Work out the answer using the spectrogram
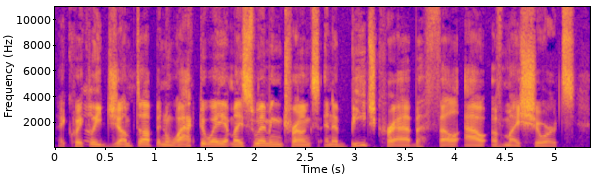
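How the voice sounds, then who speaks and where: A man's voice: mid-range voice, moderate pace. A man hosting a casual gaming podcast, reading listener emails aloud and laughing often. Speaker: podcast host.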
